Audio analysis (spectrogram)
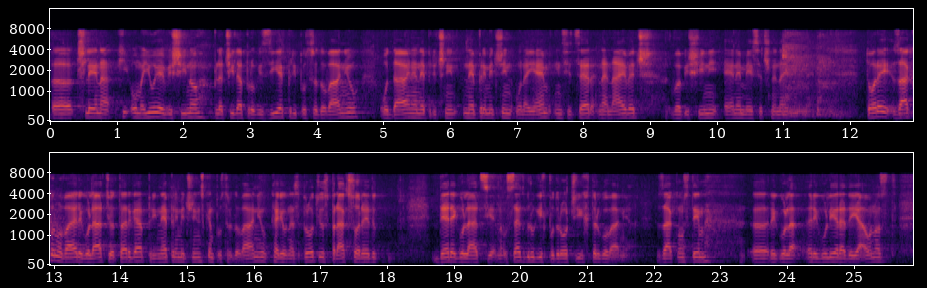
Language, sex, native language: Slovenian, male, Slovenian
